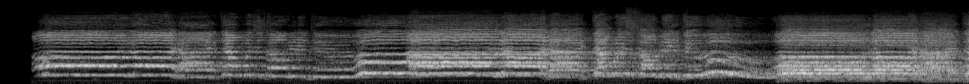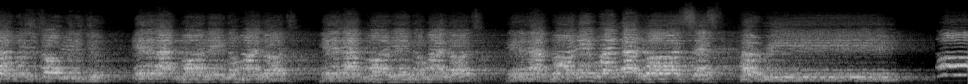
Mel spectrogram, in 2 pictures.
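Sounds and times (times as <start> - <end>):
gospel choir singing: 0.4 - 19.3.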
